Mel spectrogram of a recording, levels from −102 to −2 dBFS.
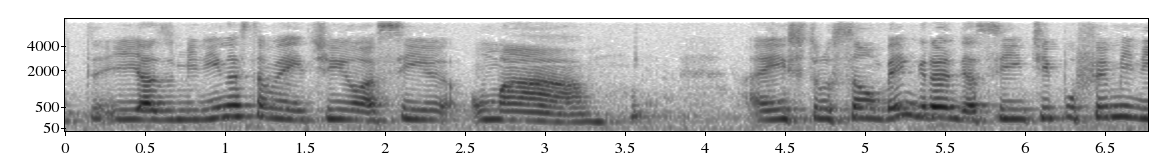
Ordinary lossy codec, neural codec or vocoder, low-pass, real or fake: none; none; 7.2 kHz; real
